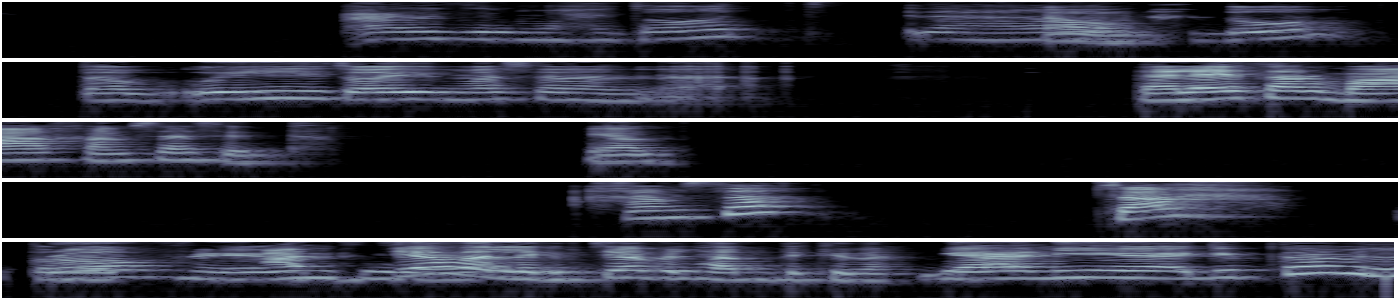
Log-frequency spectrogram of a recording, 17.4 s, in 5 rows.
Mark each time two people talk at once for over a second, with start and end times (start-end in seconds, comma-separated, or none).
14.1-15.3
